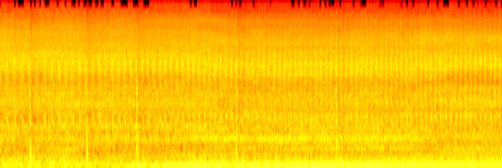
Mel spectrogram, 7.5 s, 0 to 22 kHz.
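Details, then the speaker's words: 1967 Lincoln Continental started after sitting about 29 years, choke on: loud busy valvetrain clatter over rough idle right after start-up while oil pressure builds. "we got some clatter build oil pressure baby build oil"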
